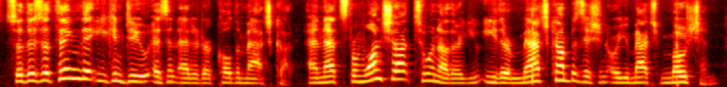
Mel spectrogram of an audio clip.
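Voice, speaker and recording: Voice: medium pitch, expressive, brisk, hardly any pauses. A podcast co-host casually commenting on movie trailers, with a playful, teasing way of bantering.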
